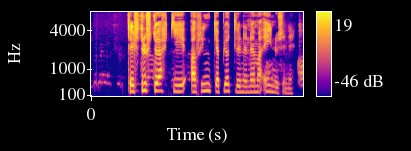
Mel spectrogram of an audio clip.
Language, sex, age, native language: Icelandic, male, 12, Icelandic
